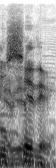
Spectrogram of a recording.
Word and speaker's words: Enschede: ¿En Schede puede ser? En Países Bajos, – Perfecto. ¿Lo he dicho bien? Sí, lo has dicho muy bien. Joder, en Schede.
